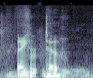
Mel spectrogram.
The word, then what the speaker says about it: Beto: Beto.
